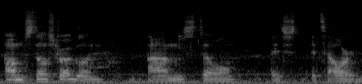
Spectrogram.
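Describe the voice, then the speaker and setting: A man's voice: a bass voice, takes it slowly. A man in his thirties chatting casually and playfully as co-host, recorded on a phone in a home kitchen. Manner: playful, animated. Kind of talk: casual chat, comic storytelling. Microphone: phone at arm's length, behind host. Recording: clear background noise, home phone recording.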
